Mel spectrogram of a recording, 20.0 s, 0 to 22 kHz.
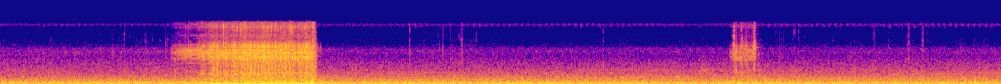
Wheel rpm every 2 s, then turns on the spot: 0, 0, 10, 0, 0, 0, 0, 0, 0, 0.
4-6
